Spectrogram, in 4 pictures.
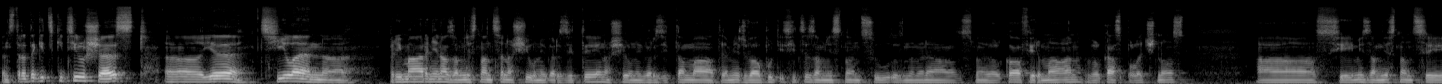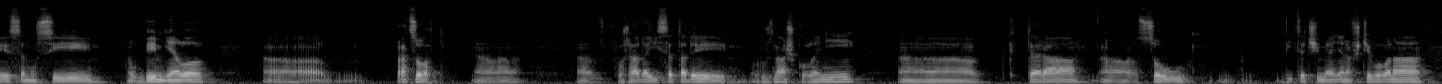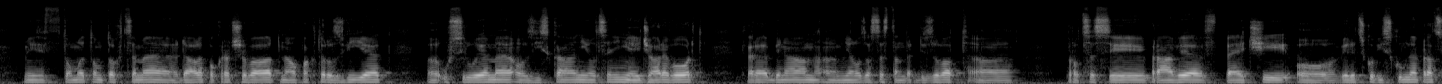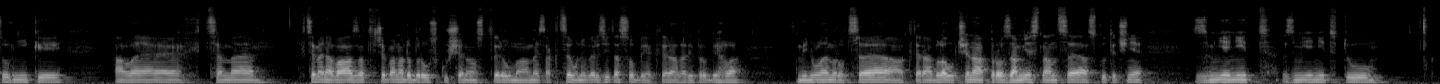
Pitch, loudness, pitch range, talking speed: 105 Hz, -29 LUFS, 100-110 Hz, 110 wpm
